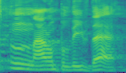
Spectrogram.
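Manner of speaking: low unimpressed disbelief; skeptical doubt. Retold or imitated. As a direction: scoff like you've heard it all. Skeptical congregant.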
